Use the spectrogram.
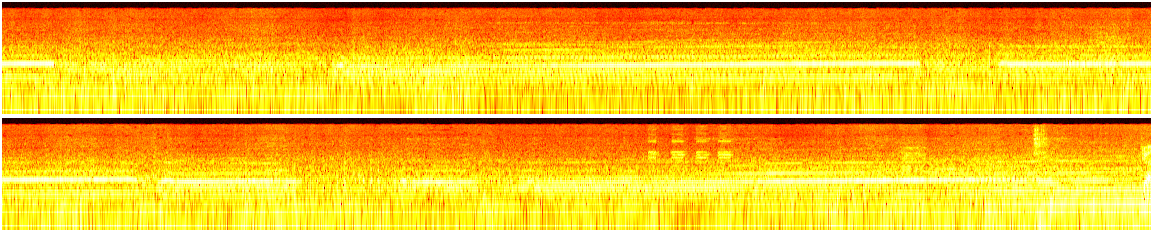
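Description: A motorcycle running flat out at the track's speed limit gives a steady, high-pitched engine whine that holds close and loud throughout, with small pitch dips and rises as the throttle shifts.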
